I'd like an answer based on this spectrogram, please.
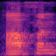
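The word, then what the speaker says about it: often: बुगल गीर होना गले मिलना या आबाद होना आन का मतलब होता है अक्सर टी साइलेंट है आन रसल टी भी साइलेंट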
